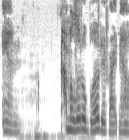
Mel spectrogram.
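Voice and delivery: ordinary talk

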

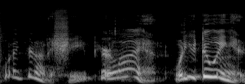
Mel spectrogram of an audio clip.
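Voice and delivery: high-pitched, disbelieving challenge; high, astonished storybook lion; incredulous big lion. Acted.

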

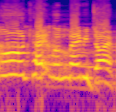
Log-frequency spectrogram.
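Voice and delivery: high, loud imitating pleading; a mock chorus begging her to stop. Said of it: "everyone else was like".

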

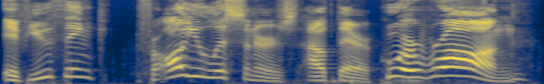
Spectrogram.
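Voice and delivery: high, slow, loud call-out; calling out listeners. Real, not acted. Scolding podcast listeners who disagree, high and loud. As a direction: address the whole audience.

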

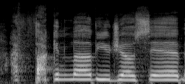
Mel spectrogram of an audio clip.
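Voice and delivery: high-pitched mock yell, not full volume; retold fan yell. Young kid up front yells to the comic, mock holler. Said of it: "He just yells out".

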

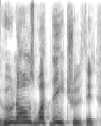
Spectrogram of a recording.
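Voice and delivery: a lightly mocking skeptic asking "Who knows what the truth is?"; mock people's voice.

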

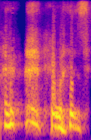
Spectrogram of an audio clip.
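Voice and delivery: high laugh breaking into the words; burst of laughter. Real, not acted. Preacher laughing at his friend's pool ordeal, high laugh.

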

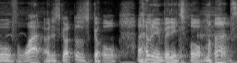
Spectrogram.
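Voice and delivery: retold schoolboy protest. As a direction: protest like a baffled kid called out. Retelling his schoolboy protest to mates.

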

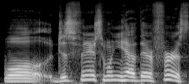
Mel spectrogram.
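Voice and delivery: ordinary talk, nothing marked

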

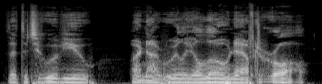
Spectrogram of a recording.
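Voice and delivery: low gravelly dramatic narrator; deep, brooding movie-narrator rasp; Mickey Rourke gravelly voice. Retold or imitated. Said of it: "Mickey Rourke's gravelly voice".

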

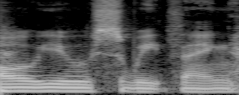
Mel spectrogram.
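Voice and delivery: low, soft, slow fond pity; mock tenderness. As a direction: coo it slowly and softly, teasing. Retold tender reply to wife.

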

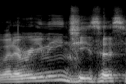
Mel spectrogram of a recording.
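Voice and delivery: high, loud laughing brush-off; laughing dismissal. Retold or imitated. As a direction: laugh it off, mocking the idea. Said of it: "they're probably like".

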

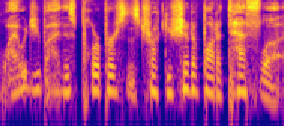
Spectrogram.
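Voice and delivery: a light mocking impression of a snob; mocking Michaela. Mocking girlfriend's snobby complaint.

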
